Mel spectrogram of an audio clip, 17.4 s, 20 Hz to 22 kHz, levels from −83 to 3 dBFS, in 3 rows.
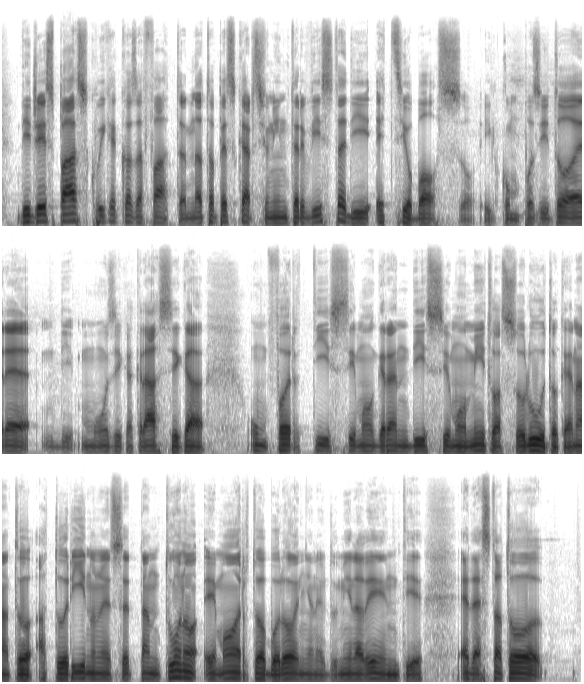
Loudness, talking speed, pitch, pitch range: -16 LUFS, 140 wpm, 90 Hz, 85-100 Hz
